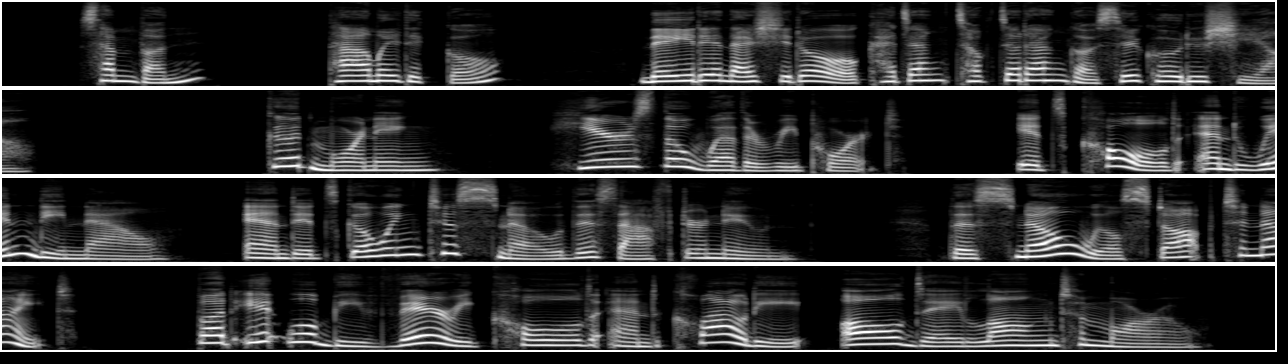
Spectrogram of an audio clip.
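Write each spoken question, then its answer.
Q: 다음을 듣고 내일의 날씨로 가장 적절한 것을 고르시오.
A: 매우 춥고 흐림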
